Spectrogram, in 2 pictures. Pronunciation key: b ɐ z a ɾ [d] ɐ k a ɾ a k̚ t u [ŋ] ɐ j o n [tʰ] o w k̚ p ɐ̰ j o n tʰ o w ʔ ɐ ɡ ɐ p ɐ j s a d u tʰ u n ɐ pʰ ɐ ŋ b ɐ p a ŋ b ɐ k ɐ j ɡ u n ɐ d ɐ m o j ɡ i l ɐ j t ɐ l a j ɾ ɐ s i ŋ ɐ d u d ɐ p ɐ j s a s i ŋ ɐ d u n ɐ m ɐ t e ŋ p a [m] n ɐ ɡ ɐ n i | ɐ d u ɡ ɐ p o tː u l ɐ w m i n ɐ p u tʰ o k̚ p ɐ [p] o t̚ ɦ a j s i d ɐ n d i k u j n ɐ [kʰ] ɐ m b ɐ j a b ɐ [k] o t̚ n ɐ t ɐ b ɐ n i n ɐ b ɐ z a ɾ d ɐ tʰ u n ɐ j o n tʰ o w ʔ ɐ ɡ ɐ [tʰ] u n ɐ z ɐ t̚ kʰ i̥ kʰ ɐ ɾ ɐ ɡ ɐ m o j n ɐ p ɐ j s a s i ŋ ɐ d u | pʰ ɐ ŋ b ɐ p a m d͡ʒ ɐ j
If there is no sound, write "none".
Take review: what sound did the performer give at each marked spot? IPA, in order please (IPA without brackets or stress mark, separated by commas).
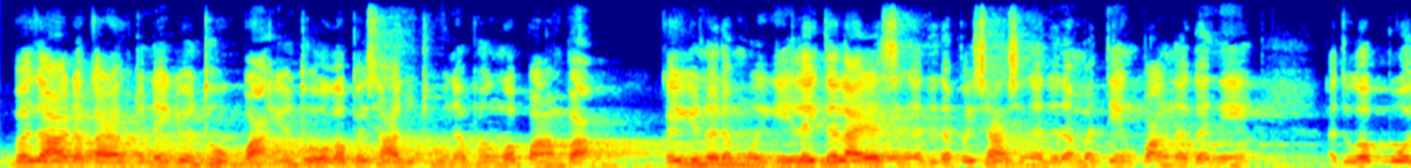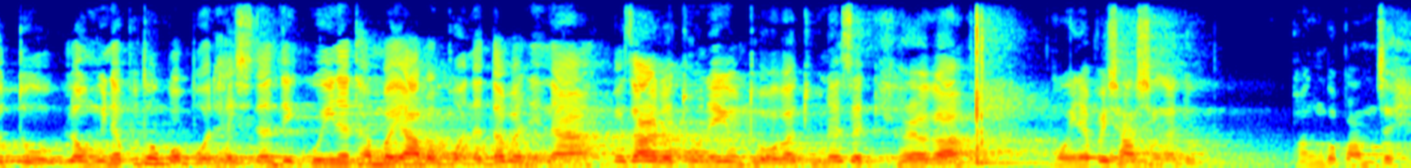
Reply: d, n, tʰ, ŋ, p, tʰ, p, tʰ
